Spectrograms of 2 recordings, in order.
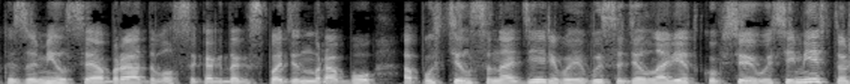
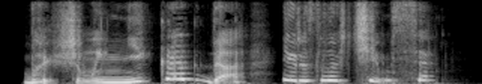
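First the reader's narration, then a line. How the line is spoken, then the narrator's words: Sobbing mother. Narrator (Russian): всхлипнула мама Мумитроля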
